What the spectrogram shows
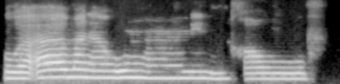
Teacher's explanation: Mim sukun bertemu dengan mim. Maka dibacanya dengan didengungkan dua harokat. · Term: idgham mimi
